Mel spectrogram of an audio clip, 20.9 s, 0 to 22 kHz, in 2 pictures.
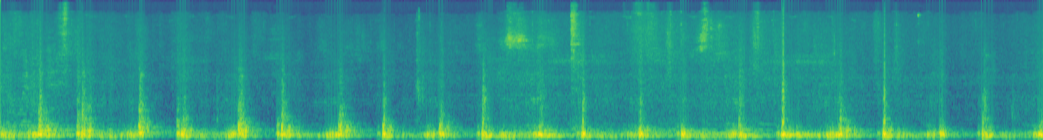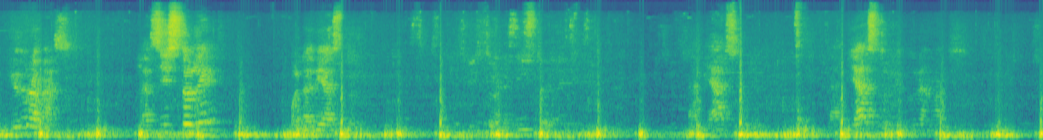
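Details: Regular heart sounds about 60 a minute with a low rumbling murmur filling the long diastolic phase at the mitral area, on a Harvey cardiology simulator: mitral diastolic rumble.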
